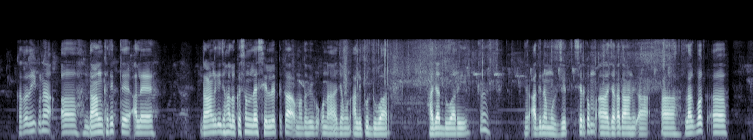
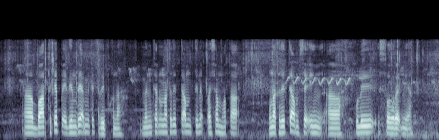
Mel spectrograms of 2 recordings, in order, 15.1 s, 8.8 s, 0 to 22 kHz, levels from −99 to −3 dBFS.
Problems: constant background noise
